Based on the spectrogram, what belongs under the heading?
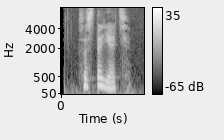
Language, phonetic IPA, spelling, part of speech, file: Russian, [səstɐˈjætʲ], состоять, verb, Ru-состоять.ogg
- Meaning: 1. to consist (of) 2. to be a member of, to occupy a position in, to be in a position, to belong to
